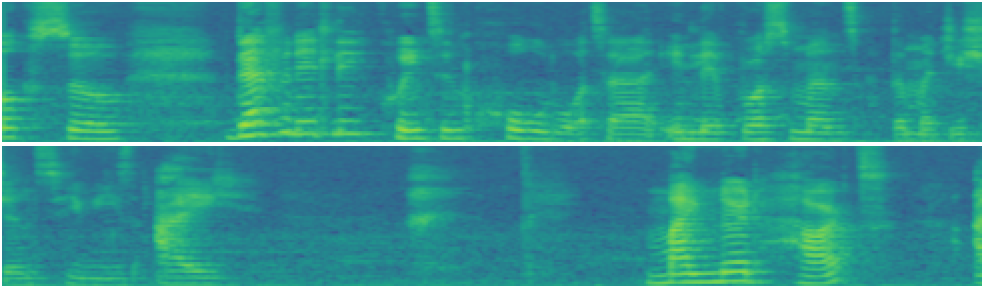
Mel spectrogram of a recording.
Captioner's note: sigh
